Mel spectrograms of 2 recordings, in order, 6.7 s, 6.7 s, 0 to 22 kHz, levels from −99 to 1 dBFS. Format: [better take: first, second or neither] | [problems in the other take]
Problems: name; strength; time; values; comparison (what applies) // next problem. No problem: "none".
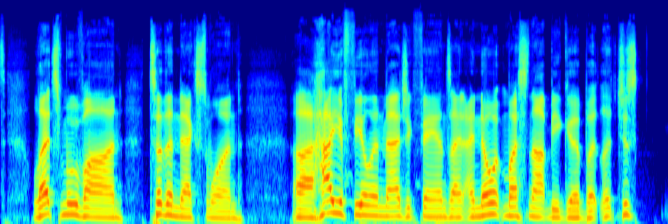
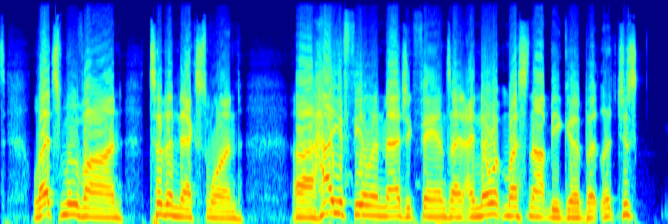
first | distortion; heavy; 12% of the sound clipped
